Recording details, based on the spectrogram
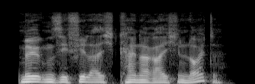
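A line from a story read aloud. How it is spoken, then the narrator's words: Plain. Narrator (German): fragte er schließlich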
